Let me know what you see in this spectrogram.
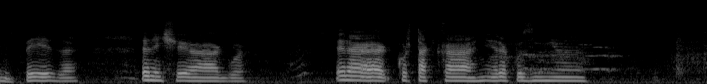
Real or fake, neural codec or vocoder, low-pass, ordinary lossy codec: real; none; none; none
